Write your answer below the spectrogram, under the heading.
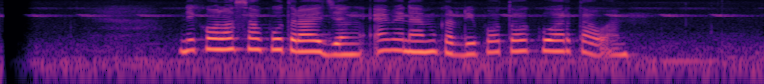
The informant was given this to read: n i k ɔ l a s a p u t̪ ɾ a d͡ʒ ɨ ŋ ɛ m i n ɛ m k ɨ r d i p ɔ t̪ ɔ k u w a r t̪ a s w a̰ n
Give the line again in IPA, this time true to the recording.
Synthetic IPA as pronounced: n i k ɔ l a s a p u t̪ ɾ a d͡ʒ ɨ ŋ ɛ m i n ɛ m k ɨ r d i p ɔ t̪ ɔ k u w a r t̪ a w a̰ n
